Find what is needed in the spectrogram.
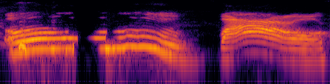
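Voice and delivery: high, loud, amazed exclamation. Real, not acted. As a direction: react with a big burst of surprise. Reacting to a surprising answer.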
